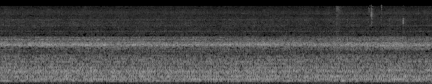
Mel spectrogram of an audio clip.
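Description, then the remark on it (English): A steady, unbroken mechanical hum with a broad hiss and a faint tonal whine from an air conditioner running, constant throughout with no voices. “I hope that's not too loud, but I can't do anything about the air conditioner.”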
